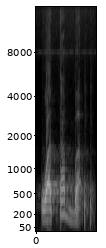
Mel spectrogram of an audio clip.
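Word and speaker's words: وَتَبَّ: lahabiw biar Pak kalimat wattab fokus menguat Ayo kita berhenti di pada huruf ba' wattab di akhir plus ada tanda tasjid ini namanya Qalqalah besar cara bacanya ditahan dulu baru dipantulkan kandachi ada Abi lahabiw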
